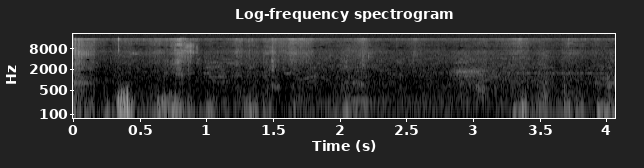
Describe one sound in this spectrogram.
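A calf snuffles and breathes close by.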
